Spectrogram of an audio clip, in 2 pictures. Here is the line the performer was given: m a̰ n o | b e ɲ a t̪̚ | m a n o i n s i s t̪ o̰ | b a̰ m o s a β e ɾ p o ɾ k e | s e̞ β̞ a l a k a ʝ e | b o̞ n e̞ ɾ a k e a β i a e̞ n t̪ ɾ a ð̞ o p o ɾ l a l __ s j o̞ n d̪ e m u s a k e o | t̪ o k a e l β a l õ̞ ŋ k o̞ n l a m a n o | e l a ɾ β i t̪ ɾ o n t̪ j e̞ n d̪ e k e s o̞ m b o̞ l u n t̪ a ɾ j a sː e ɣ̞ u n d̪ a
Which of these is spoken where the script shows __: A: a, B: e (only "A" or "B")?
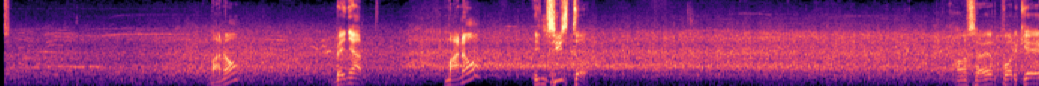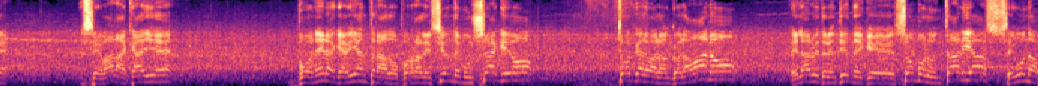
B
